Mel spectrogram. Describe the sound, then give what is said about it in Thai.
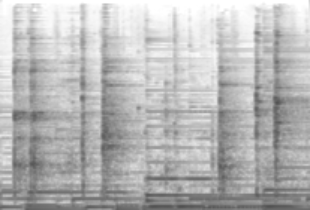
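Ceramic plates clink and ping against each other several times as a mother carries them after lunch, bright sharp clatters over a steady low hum, moderately loud, with no talking. “ว่าแต่คุณแม่ถือจานไปไหนนะ”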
